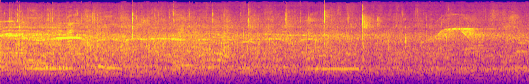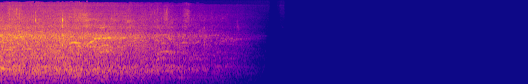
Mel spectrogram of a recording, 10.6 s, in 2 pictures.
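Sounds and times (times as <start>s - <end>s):
crowd at a baseball stadium exterior ambience: 0.0s - 8.0s.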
